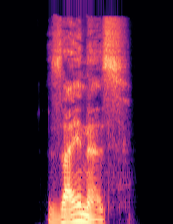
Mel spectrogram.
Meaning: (pronoun) neuter singular of seiner; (determiner) genitive masculine/neuter singular of sein
- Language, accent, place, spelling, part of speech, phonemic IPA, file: German, Germany, Berlin, seines, pronoun / determiner, /zaɪ̯nəs/, De-seines.ogg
